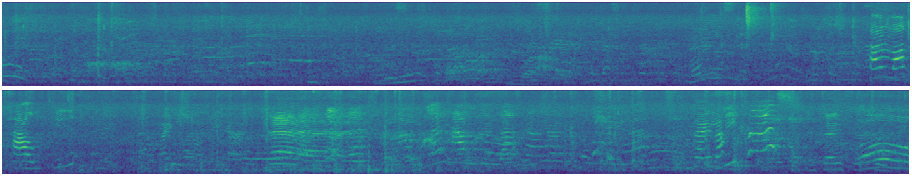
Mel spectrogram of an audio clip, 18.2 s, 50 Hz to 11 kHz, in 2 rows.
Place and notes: Blijdorp, Rotterdam, Nederland - A walk through the zoo
It was way too crowded. And it was too hot for the animals to do anything at all. So I thought it was a good idea to record the visitors around me while walking through the zoo.
Het was te druk. En het was te heet voor de dieren om ook maar iets te doen. Het leek me een goed om dan maar de bezoekers op te nemen terwijl ik door het park liep.
Binaural recording
Rotterdam, Netherlands, 22 July 2016, 16:30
